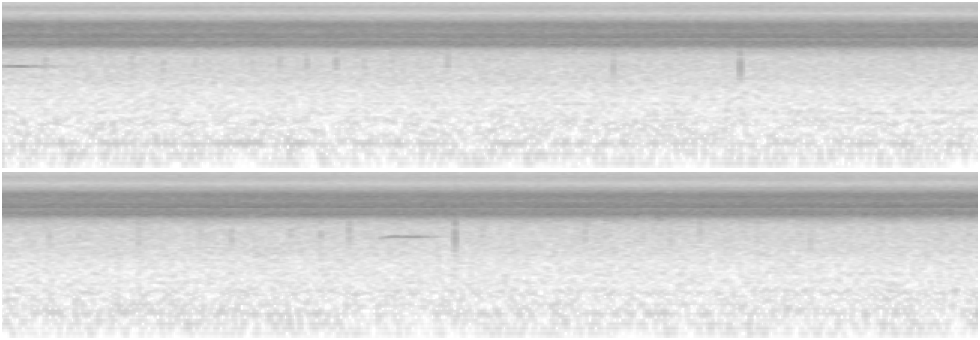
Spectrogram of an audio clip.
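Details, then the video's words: Summer cicadas fill the air with a dense, steady high buzz that stays even from start to end, while a couple of soft, short bird whistles and light clicks sound underneath. "Birds & Squirrels w/ Cicada sounds"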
